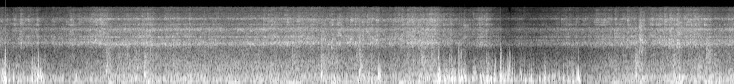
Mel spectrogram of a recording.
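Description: Narrow-gauge heritage train running along the line, heard from aboard a carriage: a steady rumble of wheels on track with scattered sharp knocks and clatters.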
